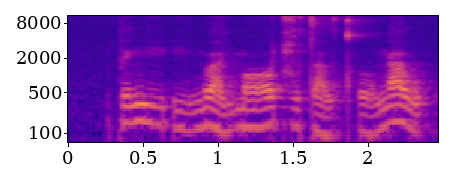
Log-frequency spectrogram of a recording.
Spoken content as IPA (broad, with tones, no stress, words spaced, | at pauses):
pe˧˥ŋiː˧ʔiː˩˧ŋʋa˩˧j mɔː˧˥t͡ɕu˧t̪a˩˧w t̪ʰo˩˧ŋa˥˨w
